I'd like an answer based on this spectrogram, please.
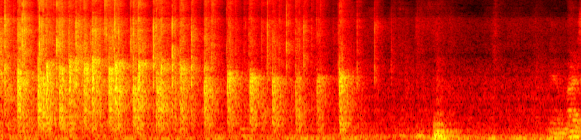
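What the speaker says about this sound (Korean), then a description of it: "우리 울렁사님 나오실 때 크게 한번 박수로 환영하도록 하겠습니다." A church congregation claps in welcome at a Sunday service, a dense, lively burst of many hands that carries on for several seconds, then thins out into scattered claps and a few knocks before fading.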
